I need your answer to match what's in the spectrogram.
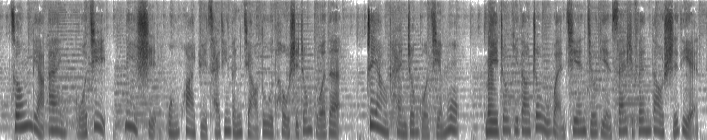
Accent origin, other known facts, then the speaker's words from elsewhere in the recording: Taiwan; 我们台湾人才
